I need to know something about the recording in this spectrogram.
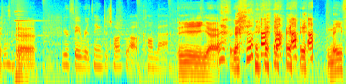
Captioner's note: laughs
